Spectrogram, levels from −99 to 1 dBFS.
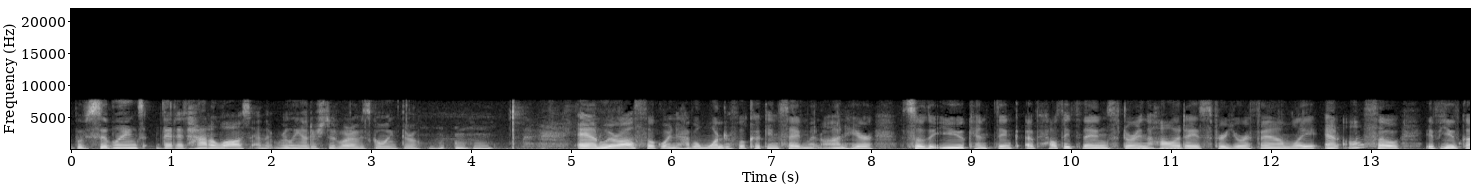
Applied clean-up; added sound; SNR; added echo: none; none; none; none.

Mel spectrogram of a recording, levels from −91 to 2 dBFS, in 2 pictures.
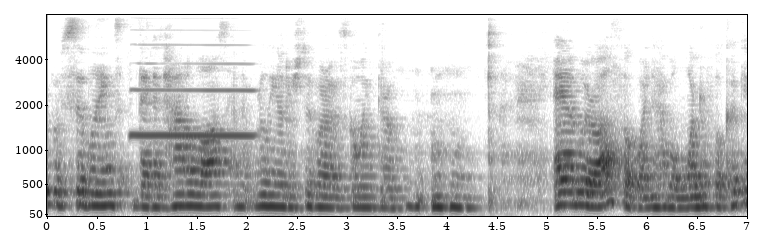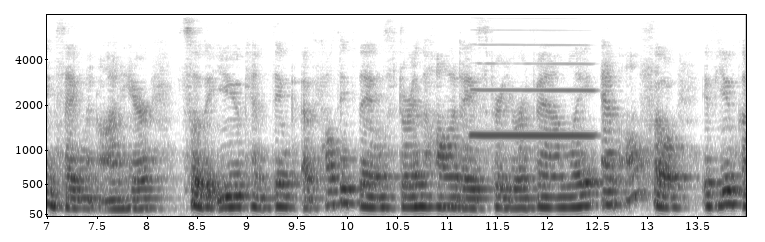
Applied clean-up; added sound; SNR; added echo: none; Wind instrument, woodwind instrument; 11 dB; reverberation time 0.5 s.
